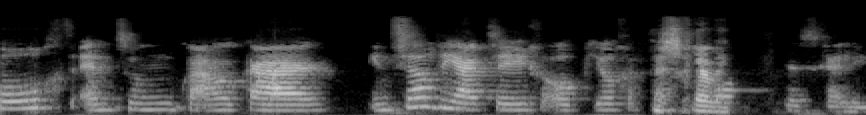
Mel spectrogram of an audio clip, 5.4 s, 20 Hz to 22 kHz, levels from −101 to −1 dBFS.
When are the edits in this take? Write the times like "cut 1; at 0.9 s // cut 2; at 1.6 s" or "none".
none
